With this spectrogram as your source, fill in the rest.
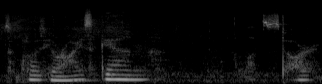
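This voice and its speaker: A woman speaks in a soft unvoiced whisper, playing a doctor through a calm medical exam. Her delivery is slow and unhurried, and the pitch stays flat and even throughout. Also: slight background noise. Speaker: doctor in roleplay. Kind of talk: whispered ASMR medical roleplay.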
